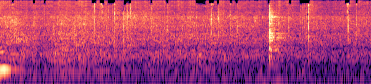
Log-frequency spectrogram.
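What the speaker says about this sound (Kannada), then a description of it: "ನಾವು ರುಬ್ಬಿಟ್ಕೊಂಡಿರುವಂಥ ಮಸಾಲೆನ ಆ್ಯಡ್ ಮಾಡ್ಕೊಳ್ಳೋಣ ಈಗ ಒಂದು ಚೆನ್ನಾಗಿ ಮಿಕ್ಸ್ ಮಾಡ್ಕೊಳ್ಳೋಣ" Ground masala for egg sambar being stirred in a hot pan, a steady soft sizzle with occasional light scrapes and taps of the spoon, close and continuous.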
